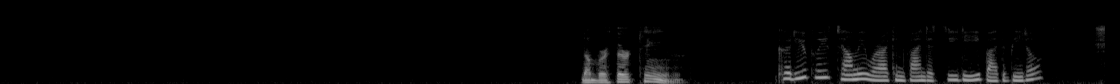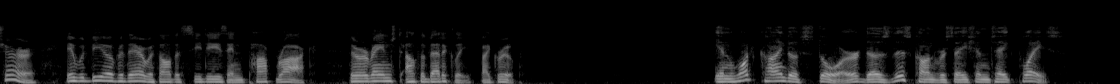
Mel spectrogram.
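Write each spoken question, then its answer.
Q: In what kind of store does this conversation take place?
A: A music store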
